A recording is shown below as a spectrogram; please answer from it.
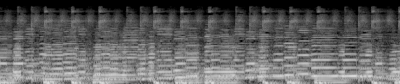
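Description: Accordion playing a traditional Portuguese dance tune over a bass line and a steady, fast beat.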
